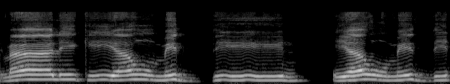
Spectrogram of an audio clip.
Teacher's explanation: दाल की एक सिफत है जहर, यानी आवाज बुलंद हो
